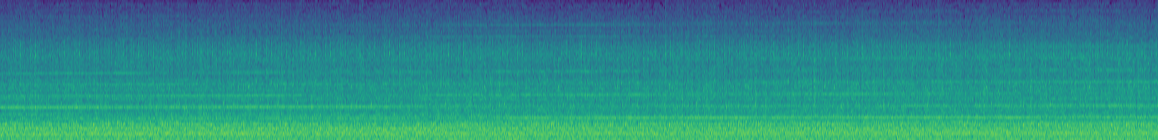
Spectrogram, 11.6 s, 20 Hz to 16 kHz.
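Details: 1959 Caterpillar D337F diesel genset, stored in a barn 10 to 12 years, just started and resting at idle (needs the shutdown lever to stop). Smooth, steady, even hum with no misses or knocks: normal idle.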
